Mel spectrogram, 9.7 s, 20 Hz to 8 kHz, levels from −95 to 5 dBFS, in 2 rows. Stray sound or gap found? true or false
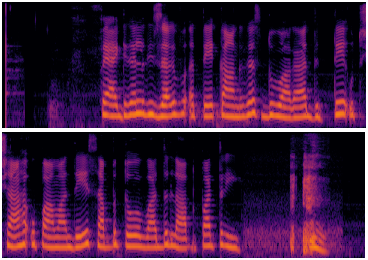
true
